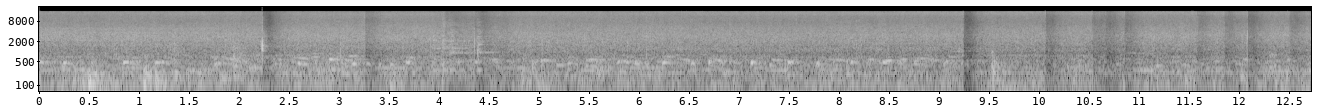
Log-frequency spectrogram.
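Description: Food frying in a large pan at a street-food stall, with a steady loud sizzle and background voices.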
